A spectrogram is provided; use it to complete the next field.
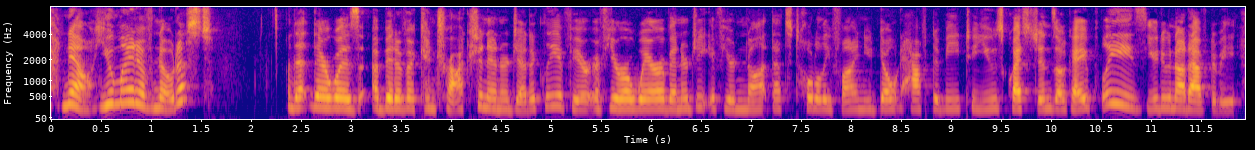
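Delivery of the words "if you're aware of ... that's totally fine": ordinary delivery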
